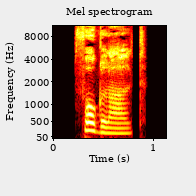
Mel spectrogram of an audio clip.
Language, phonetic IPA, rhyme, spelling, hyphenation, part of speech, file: Hungarian, [ˈfoɡlɒlt], -ɒlt, foglalt, fog‧lalt, verb / adjective, Hu-foglalt.ogg
- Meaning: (verb) 1. third-person singular indicative past indefinite of foglal 2. past participle of foglal; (adjective) occupied, engaged, busy, taken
